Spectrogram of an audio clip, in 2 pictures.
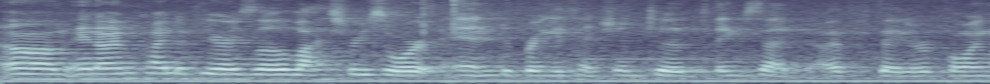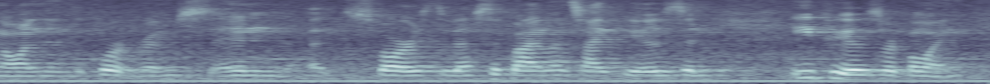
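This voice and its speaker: Over noticeable background noise and audible room echo, a woman speaks with an American accent at a moderate pace. Her pitch is very deep and low, with ordinary variation. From Covington, Kentucky. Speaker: public commenter at city meeting. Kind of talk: public comment testimony. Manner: halting, repeats and restarts words.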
